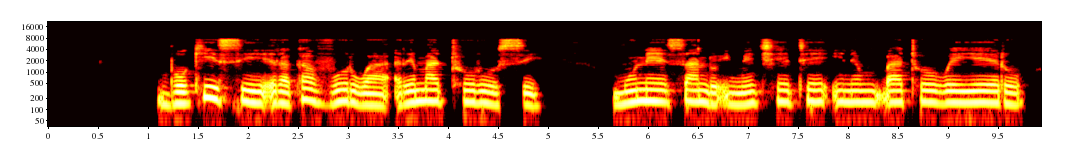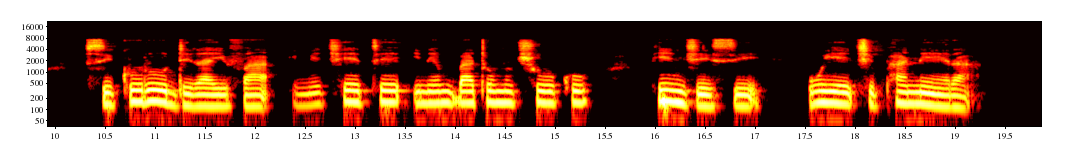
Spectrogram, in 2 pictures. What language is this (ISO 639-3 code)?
sna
